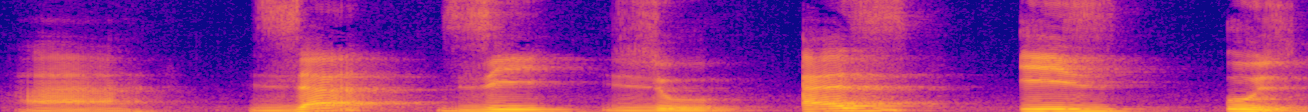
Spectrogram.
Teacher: Sekarang huruf zai hujung lidah sentuh pada gusi gigi gunting belah bawah.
